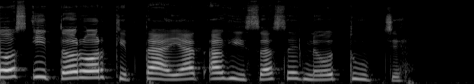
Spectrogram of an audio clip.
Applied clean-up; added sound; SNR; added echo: none; none; none; none.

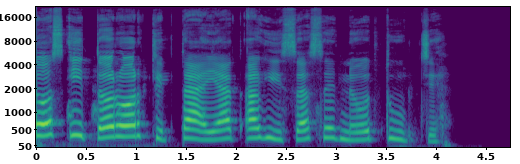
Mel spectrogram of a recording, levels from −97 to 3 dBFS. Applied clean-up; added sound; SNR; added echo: neural mask model Resemble Enhance denoiser.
